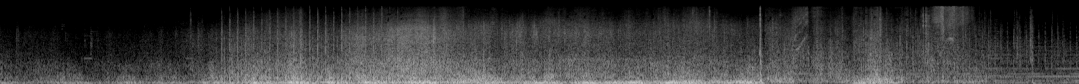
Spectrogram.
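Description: Wind rushes steadily past during a fall through the air.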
